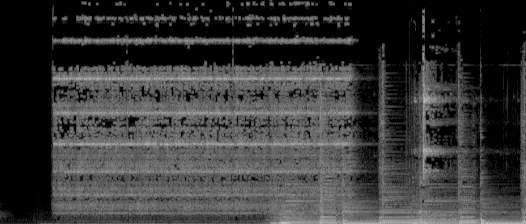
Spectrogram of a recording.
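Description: A school bell rings continuously with a harsh, metallic clatter. Partway through, a song's instruments come in with a steady beat and keep playing under the ringing.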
